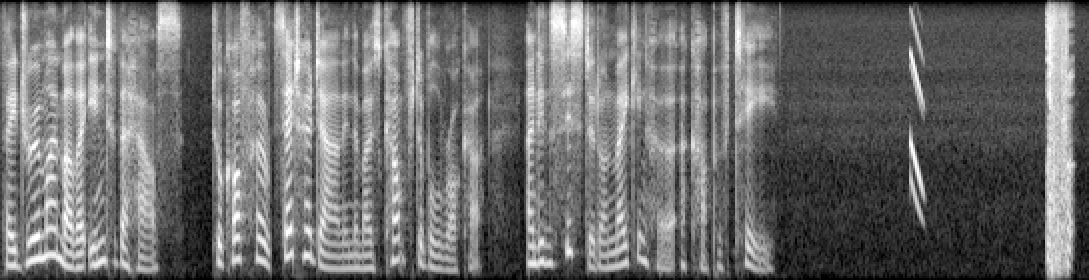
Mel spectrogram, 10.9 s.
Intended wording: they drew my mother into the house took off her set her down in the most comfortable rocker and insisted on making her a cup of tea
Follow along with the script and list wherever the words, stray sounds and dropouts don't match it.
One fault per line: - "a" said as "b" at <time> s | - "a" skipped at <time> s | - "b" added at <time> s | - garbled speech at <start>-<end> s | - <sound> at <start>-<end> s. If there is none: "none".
- chirp at 9.1-9.2 s
- cough at 10.4-10.8 s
